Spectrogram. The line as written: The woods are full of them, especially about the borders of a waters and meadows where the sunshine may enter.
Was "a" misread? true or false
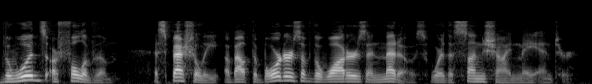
true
